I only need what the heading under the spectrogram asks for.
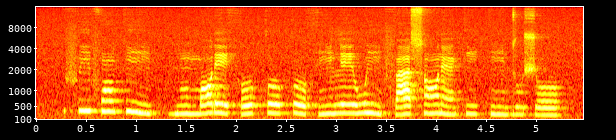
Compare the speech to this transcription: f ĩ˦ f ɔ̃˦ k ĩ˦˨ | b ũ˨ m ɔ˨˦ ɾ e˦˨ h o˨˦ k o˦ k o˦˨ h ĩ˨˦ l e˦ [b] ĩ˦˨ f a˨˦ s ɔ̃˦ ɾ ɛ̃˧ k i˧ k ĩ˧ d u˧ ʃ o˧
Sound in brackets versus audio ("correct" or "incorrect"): incorrect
